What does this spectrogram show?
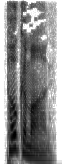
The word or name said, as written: Pokemon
